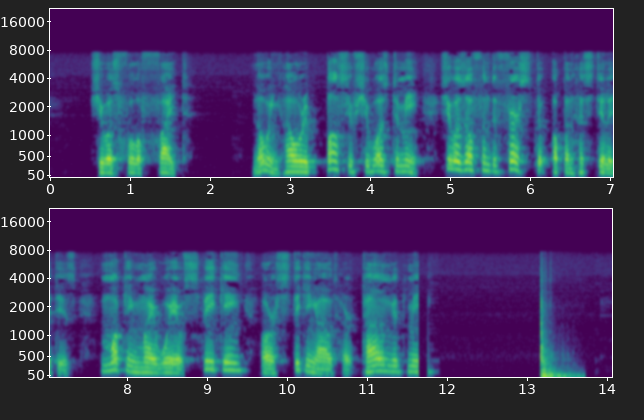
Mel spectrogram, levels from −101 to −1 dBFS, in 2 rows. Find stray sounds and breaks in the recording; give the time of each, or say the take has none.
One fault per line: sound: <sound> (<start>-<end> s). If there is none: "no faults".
sound: dropout (11.6-11.8 s)
sound: thud (13.2-13.7 s)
